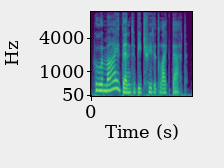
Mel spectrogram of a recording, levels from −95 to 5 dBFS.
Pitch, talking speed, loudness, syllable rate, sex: 210 Hz, 265 wpm, -19 LUFS, 5.3 syllables/s, female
